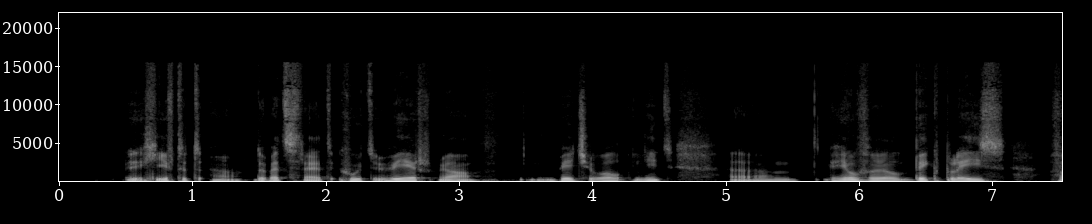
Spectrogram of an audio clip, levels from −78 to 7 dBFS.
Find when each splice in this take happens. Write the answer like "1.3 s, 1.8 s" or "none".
1.1 s, 3.5 s, 4.3 s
